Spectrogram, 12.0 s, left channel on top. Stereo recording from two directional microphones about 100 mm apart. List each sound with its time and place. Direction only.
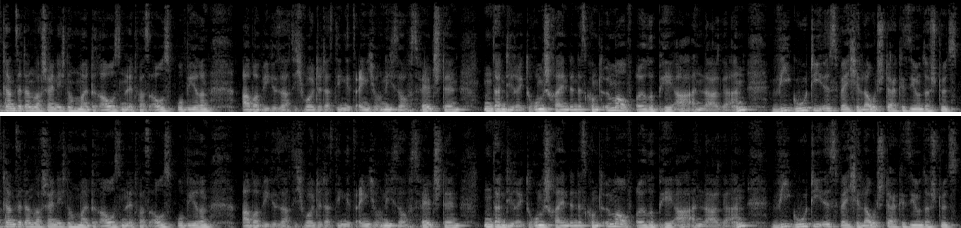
0.1 s speech: 30° left (ahead or behind)
2.3 s speech: 15° left (ahead or behind)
